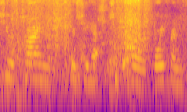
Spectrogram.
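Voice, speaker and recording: A woman's voice: on the high side, steady tone, moderate pace. A woman working as a server, casually recounting an incident, picked up on a body camera. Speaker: bar server. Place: busy airport interior. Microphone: someone else's body-worn camera. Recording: noisy crowded bodycam audio.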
